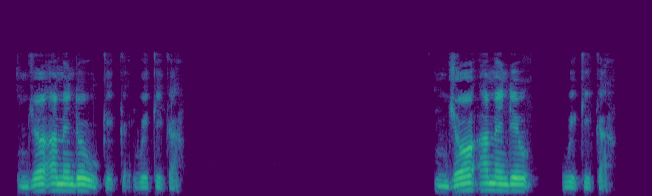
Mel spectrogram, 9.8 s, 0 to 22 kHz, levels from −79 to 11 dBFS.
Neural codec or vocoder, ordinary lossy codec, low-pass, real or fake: none; AAC, 48 kbps; 7.2 kHz; real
